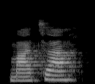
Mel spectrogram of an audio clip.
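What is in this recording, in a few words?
"matter", Nigerian Pidgin, female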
